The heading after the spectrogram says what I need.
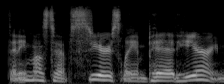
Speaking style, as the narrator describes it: muttered Finn

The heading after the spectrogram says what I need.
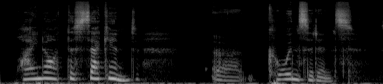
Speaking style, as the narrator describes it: stammered the old man

